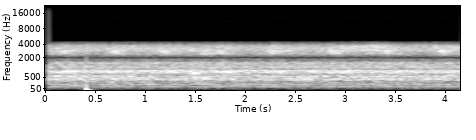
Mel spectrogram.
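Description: A steady background hum and hiss with a single brief click about half a second in.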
